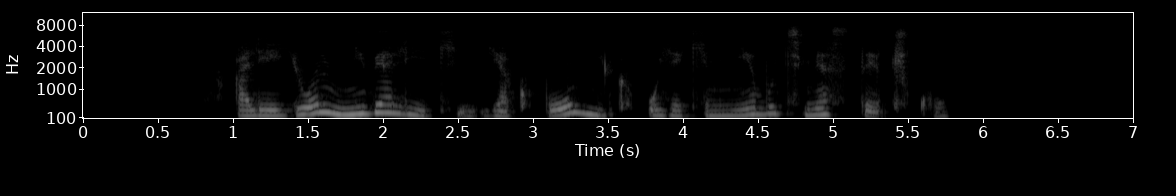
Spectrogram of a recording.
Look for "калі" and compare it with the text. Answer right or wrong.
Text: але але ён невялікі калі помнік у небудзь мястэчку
wrong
